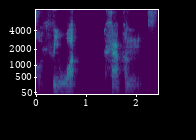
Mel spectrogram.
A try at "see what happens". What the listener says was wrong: Mm-hmm. So you have to position for the T still, and you have to get your voice turned off there. So your listener knows there's a voiceless sound right here. Yeah, you have to stop.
